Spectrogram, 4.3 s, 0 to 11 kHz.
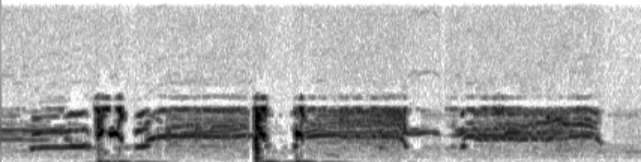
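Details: Peregrine falcon male bringing another prey delivery at PGE Toruń, Poland, 7 May 2022: overlapping drawn wailing and whining calls, interrupted by sharp knocks and scraping from movement at the nest.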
